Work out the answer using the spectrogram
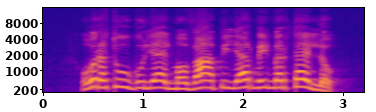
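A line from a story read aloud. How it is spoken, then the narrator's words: Shouting. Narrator (Italian): gridava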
